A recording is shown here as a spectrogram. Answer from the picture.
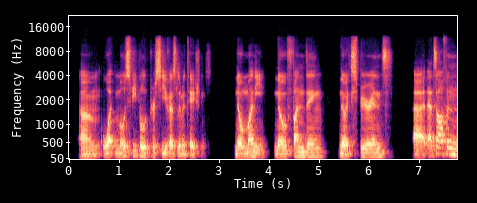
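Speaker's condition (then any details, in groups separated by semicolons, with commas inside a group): No condition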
